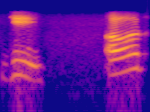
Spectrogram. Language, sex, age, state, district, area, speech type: Hindi, female, 18-30, Uttar Pradesh, Mau, urban, conversation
